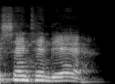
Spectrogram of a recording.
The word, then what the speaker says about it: Santander: now this is okay people would say Anthony Santander it's actually Santander so uh which I found out because when I went to Camden Yards last year that's the way they pronounced it so it's actually a fancy pronunciation and then um Mike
